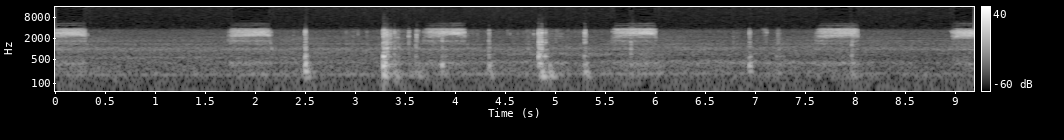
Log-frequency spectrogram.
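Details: At 2:05 AM on April 5, 2015, an owl on a porch makes breathy, noisy hiss bursts every one to two seconds, with scattered clicks and knocks between them.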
